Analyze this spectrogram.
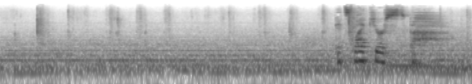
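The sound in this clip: Tarot cards being shuffled and one drawn during a reading: a low steady background with faint talk, then near the end a brief, louder flurry of riffling and card slaps.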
